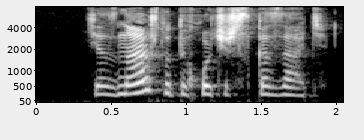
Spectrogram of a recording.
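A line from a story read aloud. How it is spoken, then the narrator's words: Angry hiss. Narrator (Russian): зло зашипел он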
